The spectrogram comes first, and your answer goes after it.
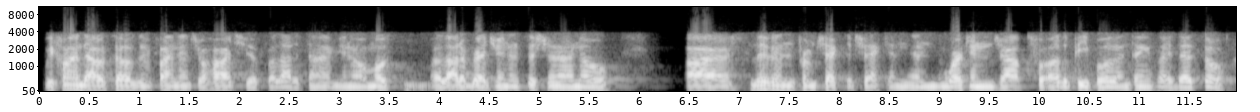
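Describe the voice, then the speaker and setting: Male interviewer, Rasta speech, informal and hesitant, very even pitch, thin phone-like audio. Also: moderate pace. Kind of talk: conversational interview with Rastafari idiom. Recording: band-limited radio-like sound with long reverb.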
